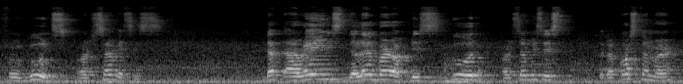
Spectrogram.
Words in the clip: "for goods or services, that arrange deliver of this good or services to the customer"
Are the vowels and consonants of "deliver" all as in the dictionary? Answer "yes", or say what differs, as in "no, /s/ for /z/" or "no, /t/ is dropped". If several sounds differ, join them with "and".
no, /b/ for /v/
